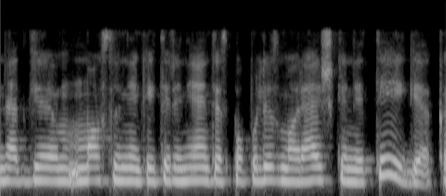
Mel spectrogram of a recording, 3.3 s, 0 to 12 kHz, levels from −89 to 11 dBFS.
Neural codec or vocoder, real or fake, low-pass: none; real; 7.2 kHz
